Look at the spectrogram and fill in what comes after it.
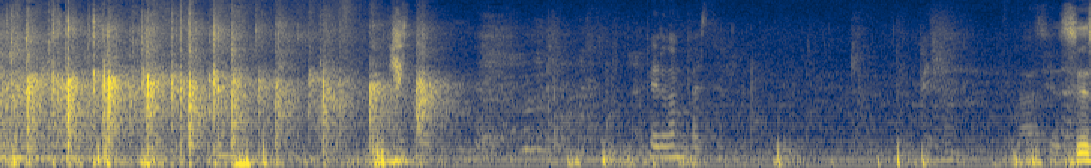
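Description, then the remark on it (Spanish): An audience at a church service applauds loudly for about three seconds in praise of Almighty God, then the clapping thins to a few scattered claps while a voice talks over the quieter room. “Le damos un aplauso al Dios Todopoderoso, a quien servimos, Dios de milagros, que liberten en el ahora, en el nombre de Jesús.”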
